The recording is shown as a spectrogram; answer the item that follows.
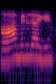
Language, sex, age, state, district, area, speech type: Hindi, female, 18-30, Uttar Pradesh, Mau, rural, conversation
